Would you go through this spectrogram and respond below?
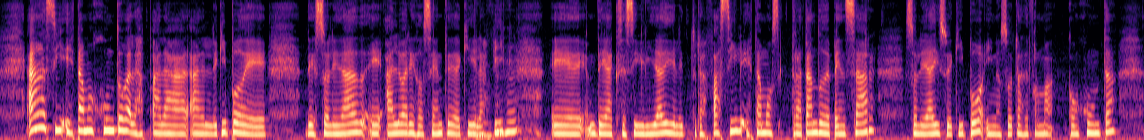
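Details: Adult woman speaking Spanish; typical speech.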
